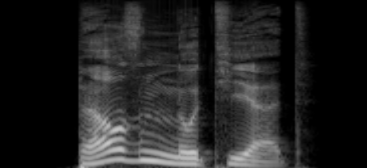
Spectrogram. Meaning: listed (on the Stock Exchange)
- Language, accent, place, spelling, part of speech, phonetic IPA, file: German, Germany, Berlin, börsennotiert, adjective, [ˈbœʁzn̩noˌtiːɐ̯t], De-börsennotiert.ogg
